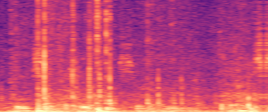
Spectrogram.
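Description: Meeting-room handling noise: a few sharp clicks and rustles in the first second, with low murmured voices in the background.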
